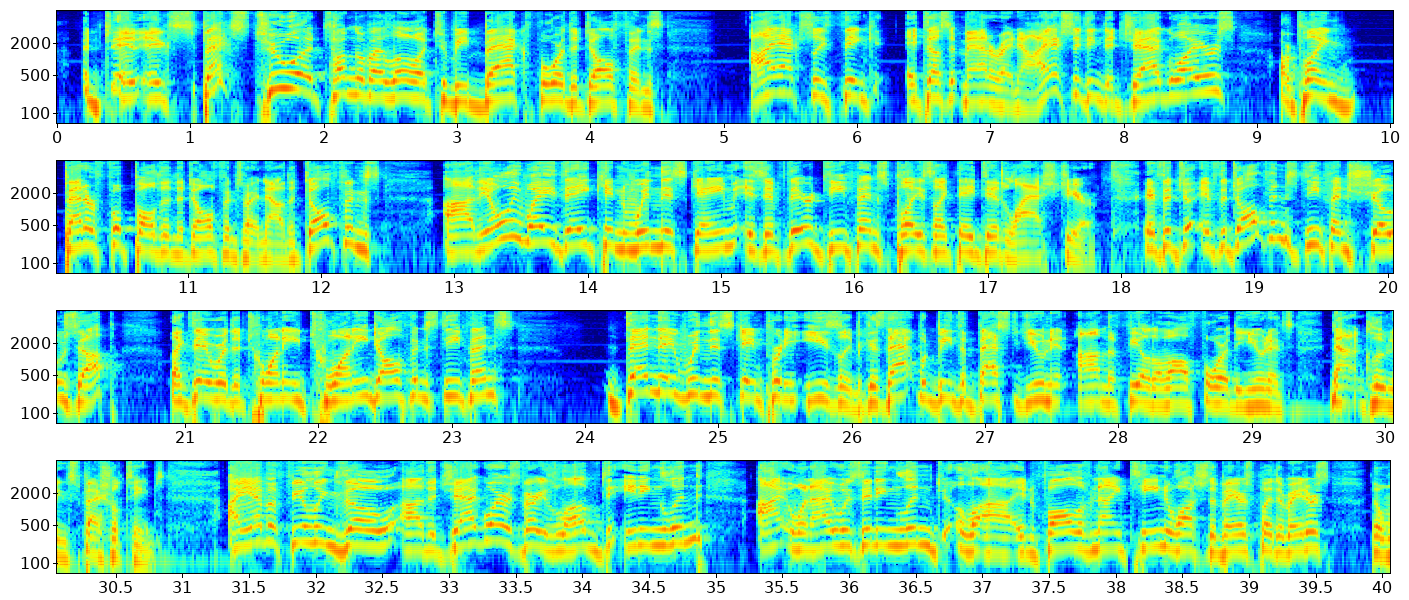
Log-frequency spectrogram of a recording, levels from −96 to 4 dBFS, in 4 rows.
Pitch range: 165-210 Hz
